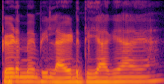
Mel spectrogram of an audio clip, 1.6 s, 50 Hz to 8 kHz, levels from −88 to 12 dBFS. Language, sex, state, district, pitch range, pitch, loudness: Hindi, male, Jharkhand, Ranchi, 110-115 Hz, 115 Hz, -16 LUFS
